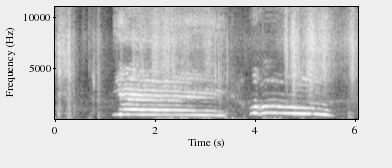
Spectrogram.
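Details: Girl with whooping cough (pertussis) on her birthday: a few short cough bursts, then two long, high-pitched, strained inspiratory whoops.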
